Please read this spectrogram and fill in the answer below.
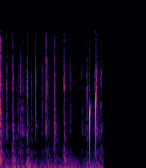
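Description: Sound effect of an animated subscribe button: a quick run of typing-like clicks, about ten a second, ending in two short high blips about a second and a half in, then cut to silence.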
